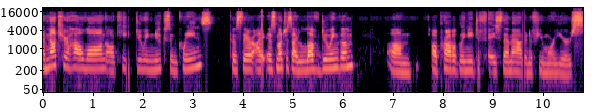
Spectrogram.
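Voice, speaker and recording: In a normal speaking voice, a woman with a fairly high pitch talks at a fairly slow pace with ordinary pitch variation and big swings in loudness, the sound dry and close with no echo. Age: 60s. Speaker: beekeeper and speaker. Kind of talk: club talk, casual.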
